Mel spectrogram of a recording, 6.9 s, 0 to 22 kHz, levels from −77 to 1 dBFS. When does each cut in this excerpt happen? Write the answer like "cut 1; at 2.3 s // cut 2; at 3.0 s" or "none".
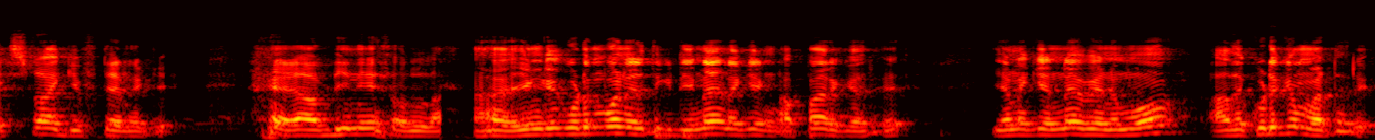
cut 1; at 2.2 s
